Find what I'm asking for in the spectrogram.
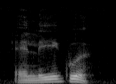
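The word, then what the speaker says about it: yeligu: It's pronounced like this, A-N-A-T-E-L-A-D-I-S-K-I. A-N-A-T-E-L-A-D-I-S-K-I. Onateladiski. One of them two, enough. It's pronounced like this. Ye li gu. Ye li gu. Ye li gu. Sometimes you might hear people saying e li gu.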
